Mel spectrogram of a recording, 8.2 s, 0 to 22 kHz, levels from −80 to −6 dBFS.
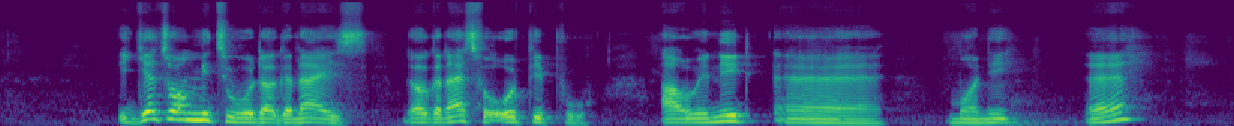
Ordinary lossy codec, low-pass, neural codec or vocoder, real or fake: none; none; autoencoder, 48 kHz, 128 numbers a frame, DAC-VAE, trained on Japanese speech; fake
